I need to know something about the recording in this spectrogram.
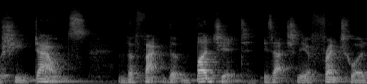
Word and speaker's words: budget: So budget, you don't pronounce the T in typical French fashion, but it's budget, avec un petit budget, I think she says.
